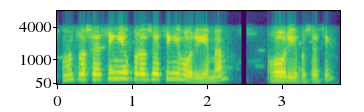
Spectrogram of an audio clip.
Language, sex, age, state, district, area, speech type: Punjabi, male, 30-45, Punjab, Ludhiana, urban, conversation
